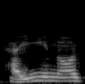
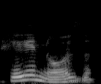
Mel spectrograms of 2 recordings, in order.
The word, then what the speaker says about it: Taino: But however, their names, their different names were Tainos or Tainos, two pronunciations, and the two pronunciations are correct.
